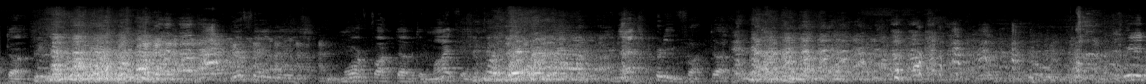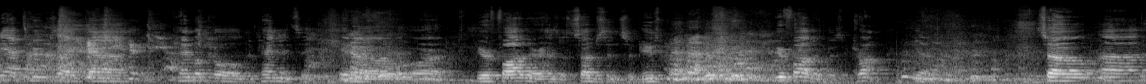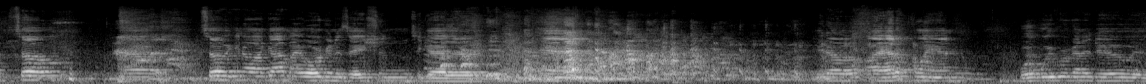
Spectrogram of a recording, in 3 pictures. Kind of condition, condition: setting, live audience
